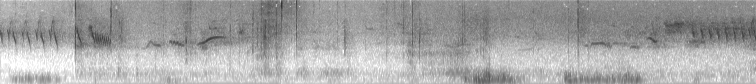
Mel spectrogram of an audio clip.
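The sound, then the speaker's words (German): Greenfinch song: a few thin twittering chirps and short trilled notes, fairly faint against steady wind noise and rustling, with no voices. “Dann hast du es mit dem Grünling zu tun, dem Grünfinken. Und nicht mit dem Buchfinken.”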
